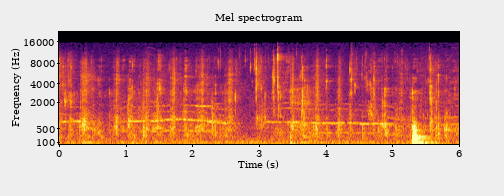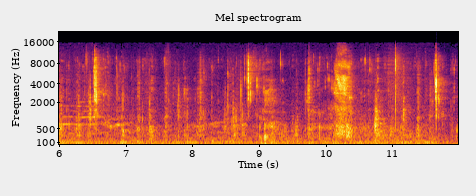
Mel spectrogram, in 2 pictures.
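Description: Close-miked chewing and biting of fish head, rice and a fresh red chili eaten by hand, with wet smacking and crunching. A single loud thump about five seconds in.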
